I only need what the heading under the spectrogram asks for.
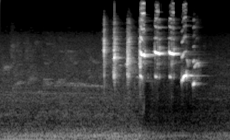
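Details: Orange-headed thrush, recorded to train and prompt caged birds to sing, gives a brief run of loud, sweet whistled notes near the end, preceded by faint scratchy sounds and a quiet, constant low hum.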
